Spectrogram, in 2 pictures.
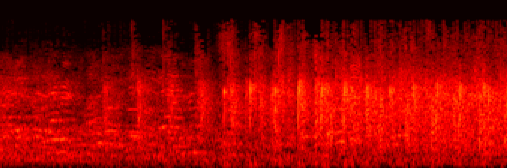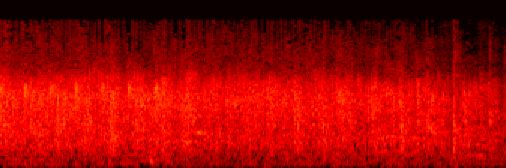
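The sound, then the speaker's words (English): A crowd at a sermon breaks into applause, building over the first few seconds into steady, dense clapping that continues throughout. “And even when they clap, you hide.”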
